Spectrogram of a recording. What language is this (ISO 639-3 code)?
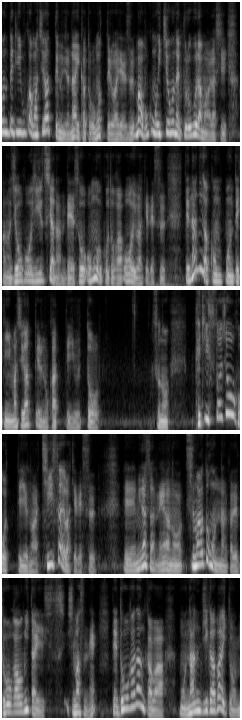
jpn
